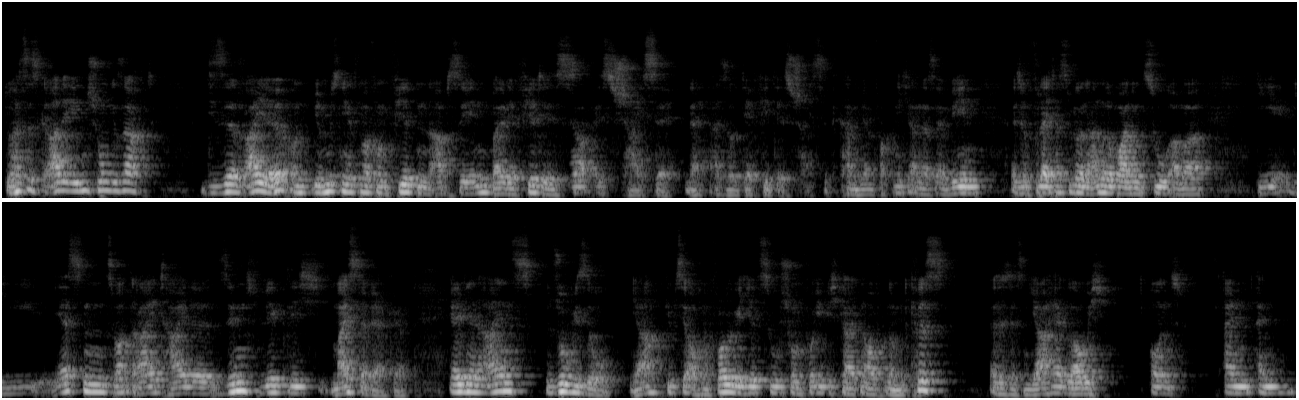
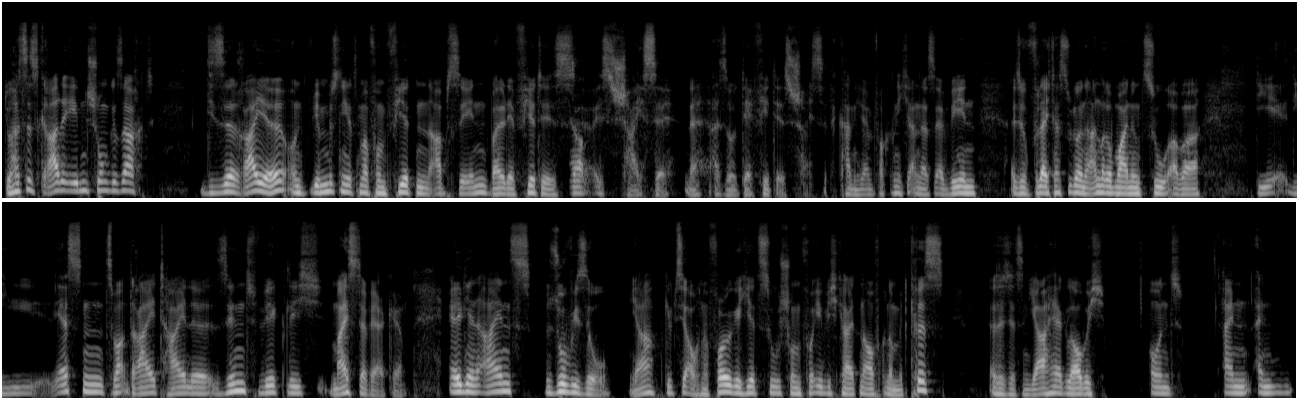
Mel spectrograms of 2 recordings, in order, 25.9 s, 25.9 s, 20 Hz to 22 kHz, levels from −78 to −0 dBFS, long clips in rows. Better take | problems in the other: second | room echo; noticeable; dies away in 0.6 s // off-mic speech; far

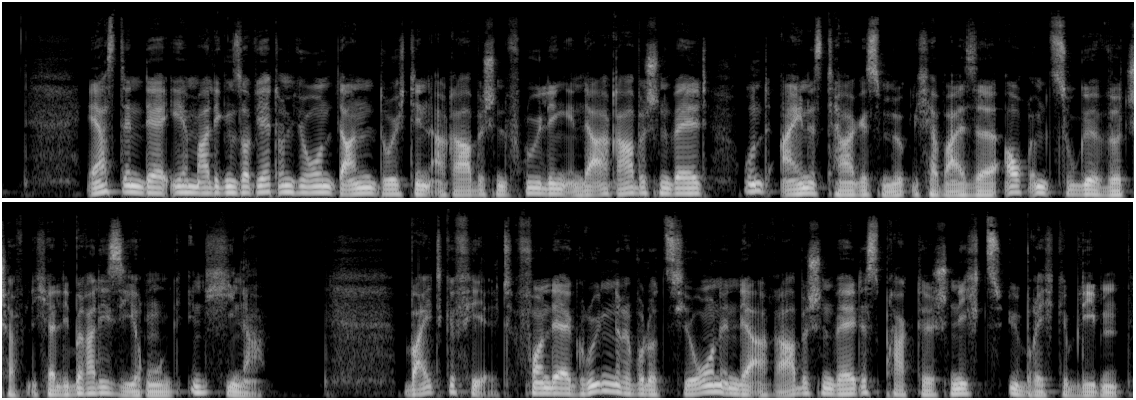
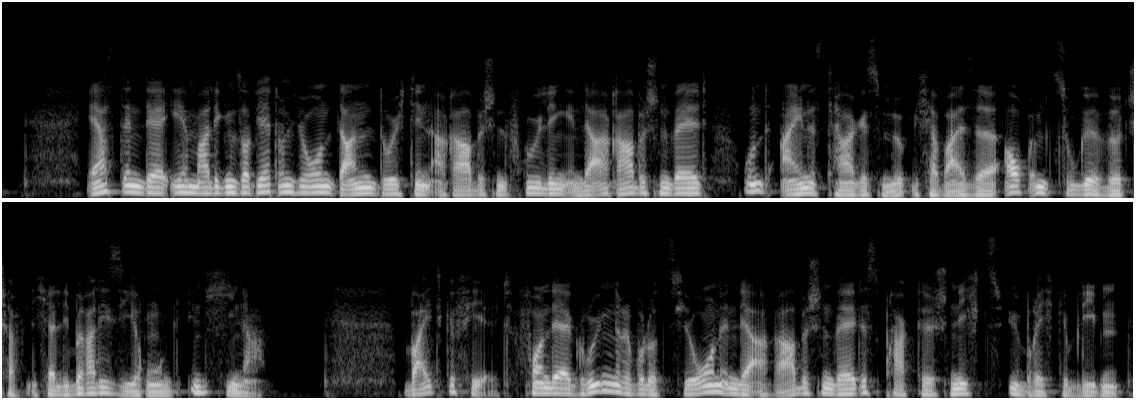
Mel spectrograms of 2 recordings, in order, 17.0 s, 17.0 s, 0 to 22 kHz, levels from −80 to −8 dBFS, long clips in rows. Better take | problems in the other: first | muffled; very; fading above 4 kHz

